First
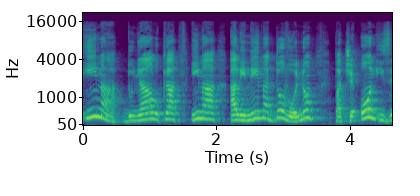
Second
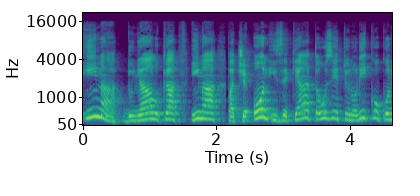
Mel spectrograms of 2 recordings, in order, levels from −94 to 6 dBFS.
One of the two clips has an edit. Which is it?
second; 1 cut; at 2.1 s

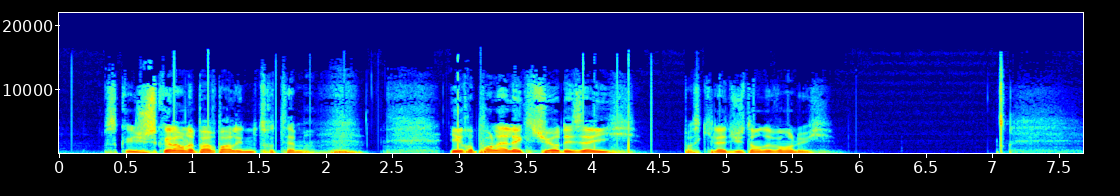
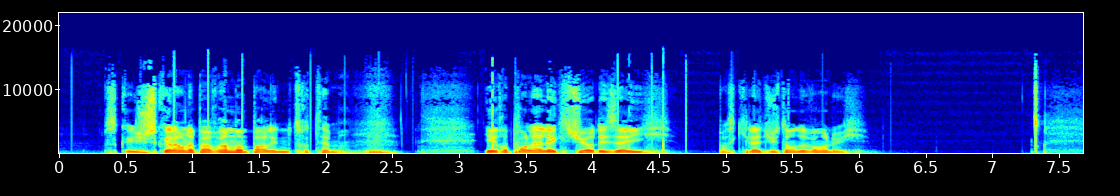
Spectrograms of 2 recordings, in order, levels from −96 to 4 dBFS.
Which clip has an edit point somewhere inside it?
first; 1 cut; at 1.2 s

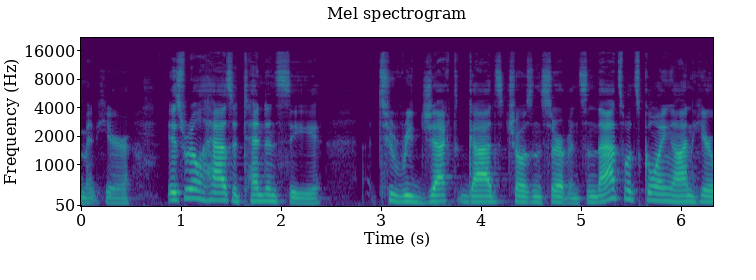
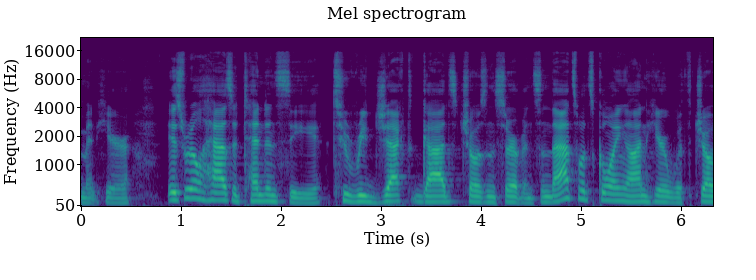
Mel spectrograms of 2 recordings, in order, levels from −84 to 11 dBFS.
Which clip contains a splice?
second; 1 cut; at 2.5 s

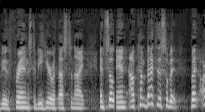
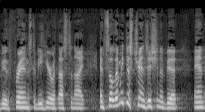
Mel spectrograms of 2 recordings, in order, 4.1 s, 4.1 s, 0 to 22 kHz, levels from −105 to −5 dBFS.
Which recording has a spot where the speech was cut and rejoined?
first; 1 cut; at 2.3 s

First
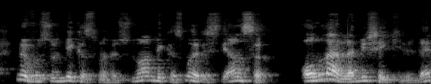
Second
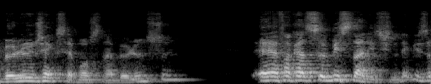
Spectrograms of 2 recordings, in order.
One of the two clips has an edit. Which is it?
first; 1 cut; at 2.9 s

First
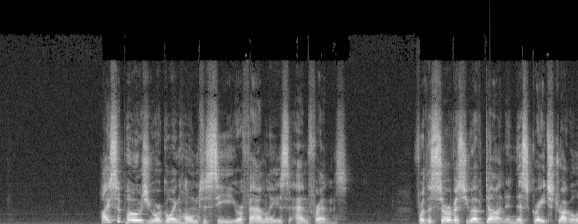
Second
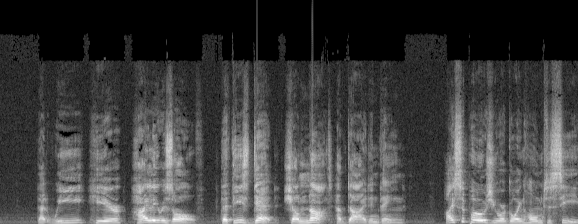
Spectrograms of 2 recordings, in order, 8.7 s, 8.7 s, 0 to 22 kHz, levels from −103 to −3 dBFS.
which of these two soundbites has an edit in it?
second; 1 cut; at 6.5 s

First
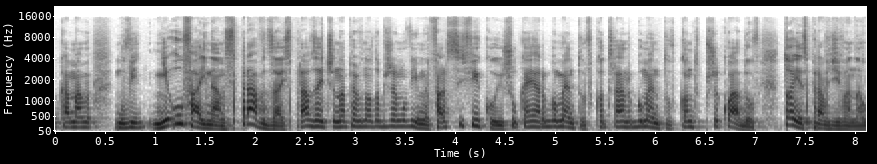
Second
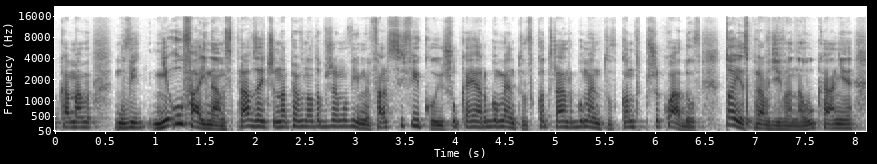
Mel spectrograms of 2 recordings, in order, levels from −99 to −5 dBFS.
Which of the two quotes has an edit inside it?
second; 1 cut; at 1.7 s

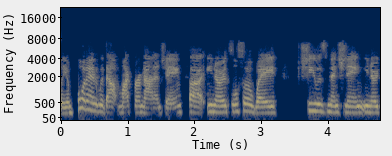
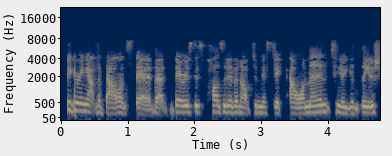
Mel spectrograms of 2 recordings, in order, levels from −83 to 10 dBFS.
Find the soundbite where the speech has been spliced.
first; 1 cut; at 1.9 s

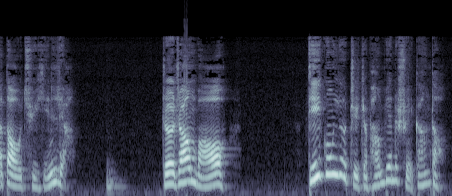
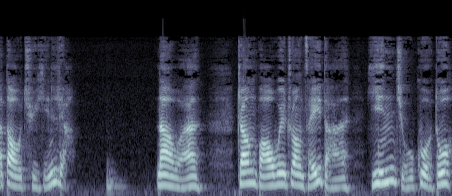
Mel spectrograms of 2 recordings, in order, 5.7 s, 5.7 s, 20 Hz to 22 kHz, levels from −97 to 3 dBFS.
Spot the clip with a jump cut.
first; 2 cuts; at 1.8 s, 3.0 s

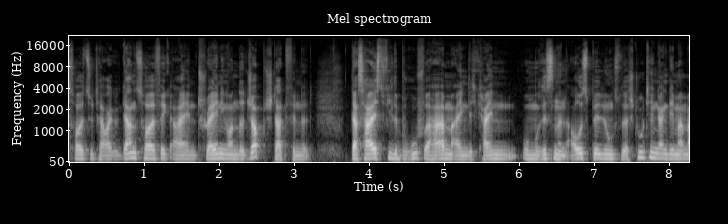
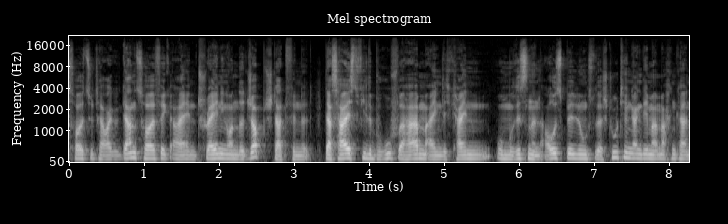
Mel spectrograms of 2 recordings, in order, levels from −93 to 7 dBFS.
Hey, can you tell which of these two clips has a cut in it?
second; 1 cut; at 3.3 s

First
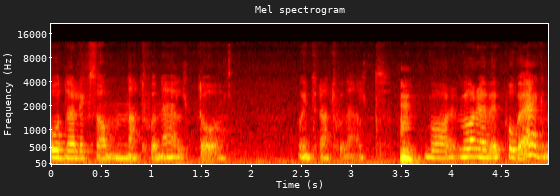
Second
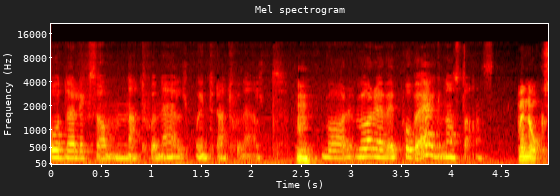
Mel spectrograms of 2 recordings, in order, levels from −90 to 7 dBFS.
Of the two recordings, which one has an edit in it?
second; 1 cut; at 1.4 s

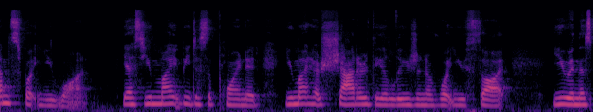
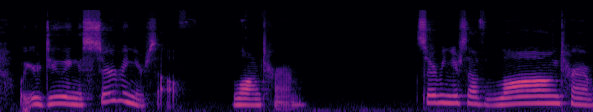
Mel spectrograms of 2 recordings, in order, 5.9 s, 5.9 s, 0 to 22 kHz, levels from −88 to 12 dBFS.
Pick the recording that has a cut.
first; 1 cut; at 1.2 s

